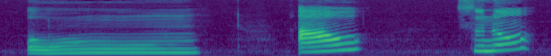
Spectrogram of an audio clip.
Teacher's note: इस स्वर के उच्चारण में ह्रस्व से तिगुना यानी कि 3 मात्राओं का समय लगता है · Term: प्लुत स्वर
